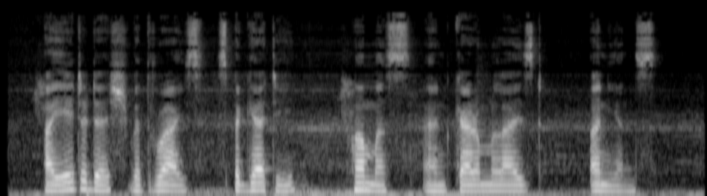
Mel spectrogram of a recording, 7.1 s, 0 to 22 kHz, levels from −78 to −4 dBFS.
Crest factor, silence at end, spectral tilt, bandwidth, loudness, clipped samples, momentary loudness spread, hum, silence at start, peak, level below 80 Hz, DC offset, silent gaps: 20 dB; 0.05 s; -5 dB/octave; 16.5 kHz; -22 LUFS; under 0.1%; 11 LU; none; 0.1 s; -2 dBFS; -40 dBFS; under 0.1%; none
